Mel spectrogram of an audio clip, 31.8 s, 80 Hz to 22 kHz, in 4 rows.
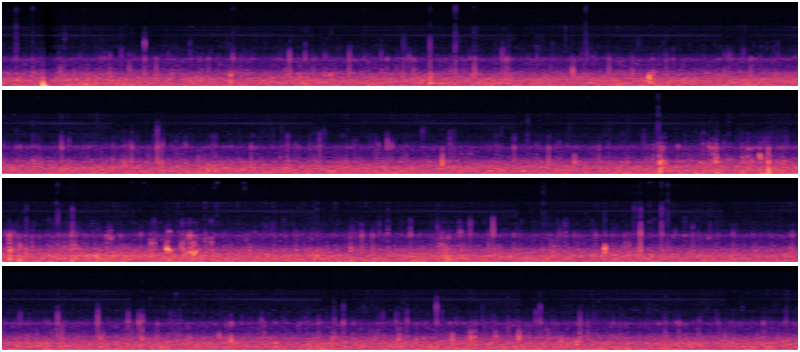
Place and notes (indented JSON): {
  "title": "Birštonas, Lithuania, the dam underwater",
  "date": "2022-06-19 19:15:00",
  "description": "Underwater microphone near small dam",
  "latitude": "54.61",
  "longitude": "24.02",
  "altitude": "49",
  "timezone": "Europe/Vilnius"
}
